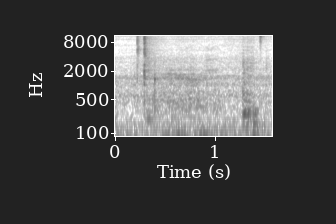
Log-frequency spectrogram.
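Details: 1000 W GE high-pressure sodium bulb on a 70 W HPS ballast: a few sharp, sparse ignitor clicks with no steady hum after. The ignitor fires but the lamp fails to strike an arc.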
